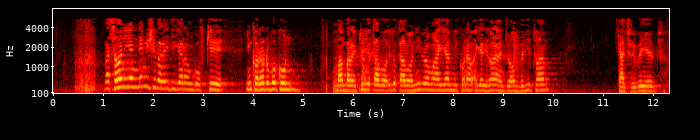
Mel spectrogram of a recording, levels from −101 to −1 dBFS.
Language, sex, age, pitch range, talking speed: Persian, male, 50-69, 140-205 Hz, 135 wpm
